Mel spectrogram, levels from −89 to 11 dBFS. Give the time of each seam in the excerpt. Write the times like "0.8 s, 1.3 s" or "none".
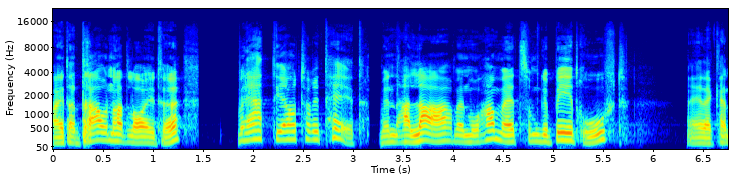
1.4 s, 3.1 s

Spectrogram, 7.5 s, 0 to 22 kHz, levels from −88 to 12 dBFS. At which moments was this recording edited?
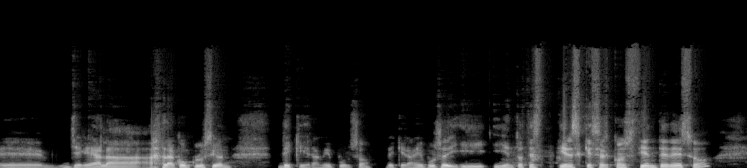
3.8 s

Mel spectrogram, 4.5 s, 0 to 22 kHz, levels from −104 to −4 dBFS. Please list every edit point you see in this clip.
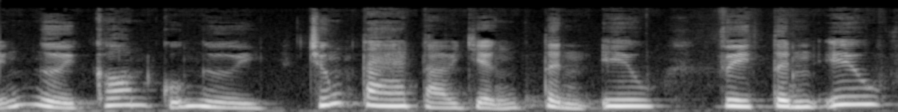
1.4 s, 2.1 s, 2.6 s

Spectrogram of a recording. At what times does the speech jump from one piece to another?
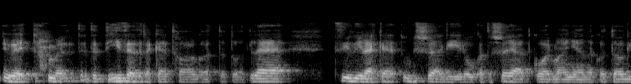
none

